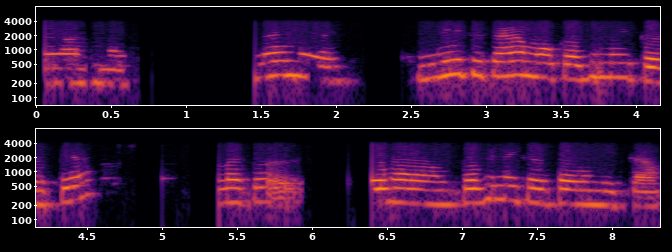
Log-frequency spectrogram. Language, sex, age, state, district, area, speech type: Maithili, female, 60+, Bihar, Sitamarhi, urban, conversation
